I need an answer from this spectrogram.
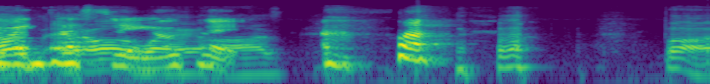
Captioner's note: laughing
